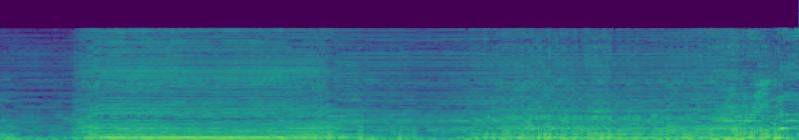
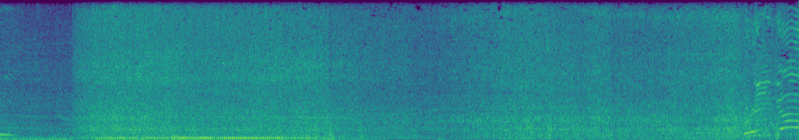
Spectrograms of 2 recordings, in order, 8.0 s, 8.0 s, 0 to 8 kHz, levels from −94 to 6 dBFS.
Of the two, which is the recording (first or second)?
second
